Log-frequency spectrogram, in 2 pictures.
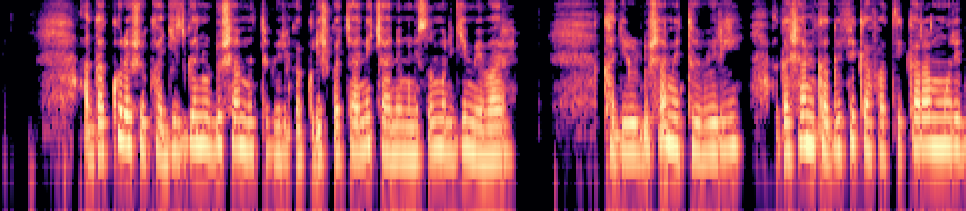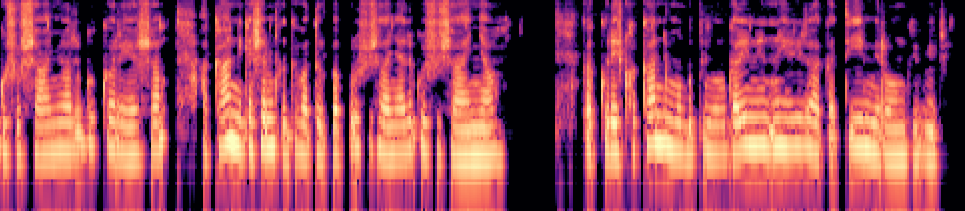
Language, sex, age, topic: Kinyarwanda, female, 18-24, education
